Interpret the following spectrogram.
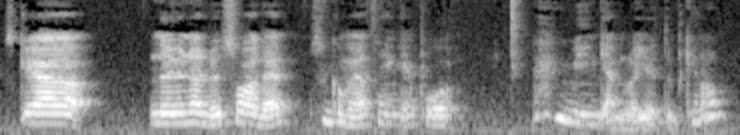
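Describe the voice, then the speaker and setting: A young woman chatting casually with her brother, laughing through her stories, swearing offhand and acting out shrill cries when she retells them. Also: vocal fry, fairly bright tone. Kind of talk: casual chat.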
